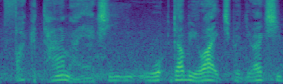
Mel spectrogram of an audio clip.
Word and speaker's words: Whakatane: people have it's called fakat actually wh but you actually pronounce the wh as an F which is interesting fakat what's a great place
